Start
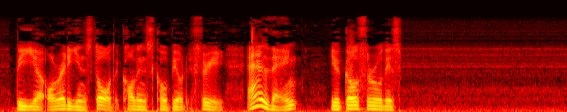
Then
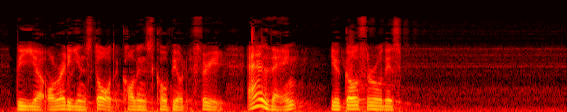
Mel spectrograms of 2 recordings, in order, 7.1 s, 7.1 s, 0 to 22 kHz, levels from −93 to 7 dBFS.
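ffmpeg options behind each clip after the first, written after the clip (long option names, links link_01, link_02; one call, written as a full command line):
ffmpeg -i in.wav -filter_complex "[0:a]asplit=5[link_01][link_02][link_03][link_04][link_05];[link_02]adelay=118,afreqshift=-53,volume=-18.5dB[link_06];[link_03]adelay=236,afreqshift=-106,volume=-24.5dB[link_07];[link_04]adelay=354,afreqshift=-159,volume=-30.5dB[link_08];[link_05]adelay=472,afreqshift=-212,volume=-36.6dB[link_09];[link_01][link_06][link_07][link_08][link_09]amix=inputs=5:normalize=0,volume=-7.5dB" out.wav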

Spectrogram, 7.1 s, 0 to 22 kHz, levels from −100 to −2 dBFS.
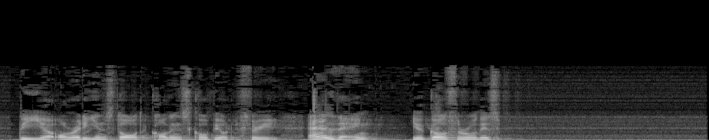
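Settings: ffmpeg -i in.wav -af "aecho=1:1:1.6:0.32" out.wav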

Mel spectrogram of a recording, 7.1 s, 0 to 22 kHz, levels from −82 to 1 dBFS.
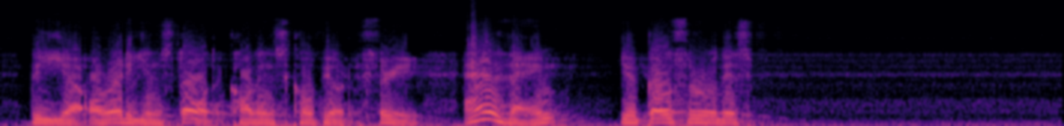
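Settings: ffmpeg -i in.wav -af "volume=29dB,asoftclip=hard,volume=-29dB,volume=3.5dB" out.wav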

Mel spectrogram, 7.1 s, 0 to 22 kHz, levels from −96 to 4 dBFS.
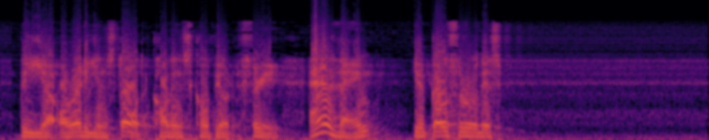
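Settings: ffmpeg -i in.wav -af "tiltshelf=frequency=1100:gain=-6.5,volume=-2dB" out.wav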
